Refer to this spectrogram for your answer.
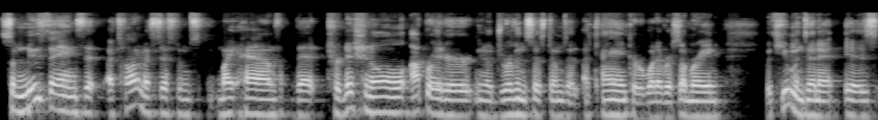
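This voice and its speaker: A man speaks in a dark, mellow tone. His intonation stays fairly even. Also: medium pitch for a man, fairly quick pace. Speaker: conference speaker, defense test and evaluation researcher. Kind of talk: conference talk. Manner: fast; hesitant, many fillers.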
